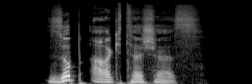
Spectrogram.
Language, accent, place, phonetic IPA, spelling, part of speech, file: German, Germany, Berlin, [zʊpˈʔaʁktɪʃəs], subarktisches, adjective, De-subarktisches.ogg
- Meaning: strong/mixed nominative/accusative neuter singular of subarktisch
